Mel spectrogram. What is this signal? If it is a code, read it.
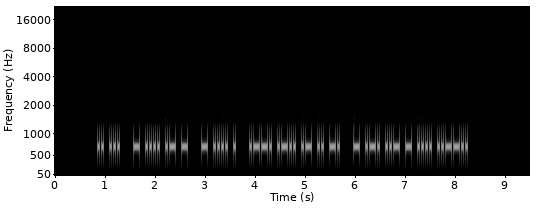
Morse code, heard as a keyed tone, about 30 wpm, 700 Hz. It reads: IS THAT THE PLAIN TRUTH?
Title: Sentences from Top 1000 Words - Review Part 2 - 30wpm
